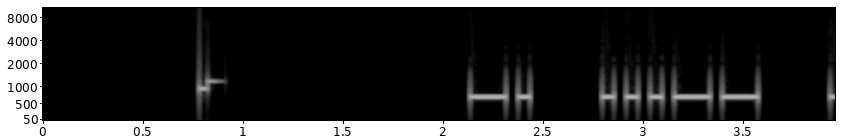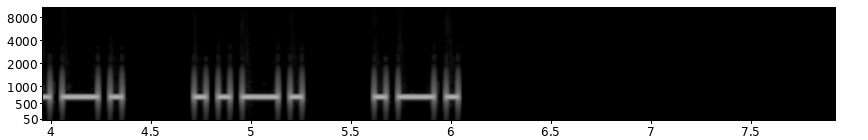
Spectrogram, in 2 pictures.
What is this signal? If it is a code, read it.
Morse code, heard as a keyed tone, about 20 wpm, spaced as for 15 wpm, 700 Hz. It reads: N3RFR
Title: 140 Lesson 23g - Letter f - Call Signs 20wpm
